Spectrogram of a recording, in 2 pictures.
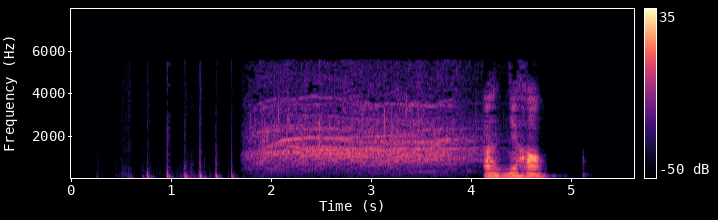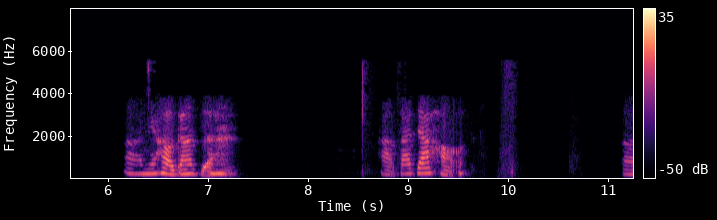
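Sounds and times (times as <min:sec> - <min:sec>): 
audience applause: 0:01.2 - 0:04.6
speech: 0:04.1 - 0:04.8, 0:06.4 - 0:07.3, 0:08.7 - 0:10.1.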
